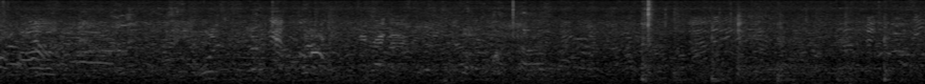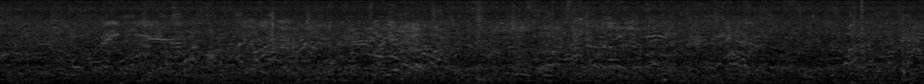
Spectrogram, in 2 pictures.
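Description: A distant crowd murmurs and chatters across an open field outdoors.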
